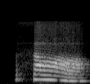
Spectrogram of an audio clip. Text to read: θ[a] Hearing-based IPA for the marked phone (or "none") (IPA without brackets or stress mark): ɑ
